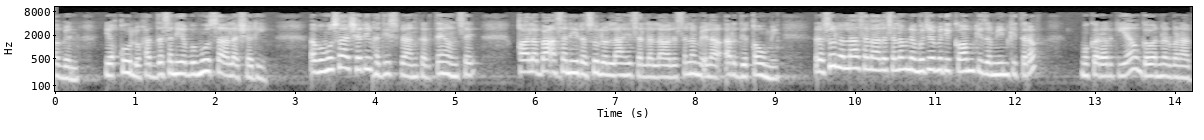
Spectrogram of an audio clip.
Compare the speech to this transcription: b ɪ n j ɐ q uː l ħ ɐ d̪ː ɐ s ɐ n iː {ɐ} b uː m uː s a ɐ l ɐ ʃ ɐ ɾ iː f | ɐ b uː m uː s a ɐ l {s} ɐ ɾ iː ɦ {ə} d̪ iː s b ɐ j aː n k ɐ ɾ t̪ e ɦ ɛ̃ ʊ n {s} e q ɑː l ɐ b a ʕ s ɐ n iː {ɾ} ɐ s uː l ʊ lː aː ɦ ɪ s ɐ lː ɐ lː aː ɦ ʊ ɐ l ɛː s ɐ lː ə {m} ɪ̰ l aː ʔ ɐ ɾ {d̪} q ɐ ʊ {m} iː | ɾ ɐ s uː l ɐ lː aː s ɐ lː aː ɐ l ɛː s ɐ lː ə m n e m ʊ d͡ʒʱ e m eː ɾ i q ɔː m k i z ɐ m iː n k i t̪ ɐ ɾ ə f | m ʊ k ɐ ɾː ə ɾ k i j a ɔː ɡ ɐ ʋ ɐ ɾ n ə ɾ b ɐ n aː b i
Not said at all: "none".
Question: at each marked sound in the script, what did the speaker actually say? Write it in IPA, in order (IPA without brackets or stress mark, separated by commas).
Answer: ɐ, ʃ, ɐ, s, ɾ, m, d̪, m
